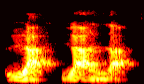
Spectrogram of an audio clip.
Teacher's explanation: Now, think of the L, like lucky or like. When we say the L, the tongue goes forward and it curves with our teeth.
